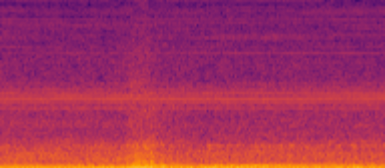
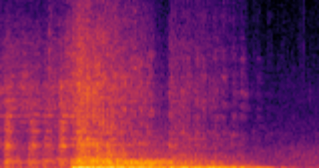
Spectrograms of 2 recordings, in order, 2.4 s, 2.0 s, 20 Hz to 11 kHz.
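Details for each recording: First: 1982 Chevy Camaro Z28 Crossfire-injection V8 (possibly 5.7, unconfirmed), salvage car, just started on a mild day: deep, steady, even rumble idling a bit high, about 1800-2100 rpm; sounds healthy. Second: 1982 Chevy Camaro Crossfire V8 at a salvage auction, started on a jump: engine catches and roars with a loud, open, boomy exhaust note; it runs great, but someone cut off and stole the catalytic converters.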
